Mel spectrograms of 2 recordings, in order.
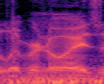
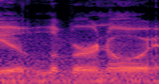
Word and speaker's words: Livernois: It might be Livernois. I don't know how they pronounce it, but I think it was Livernois and not Livernois.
